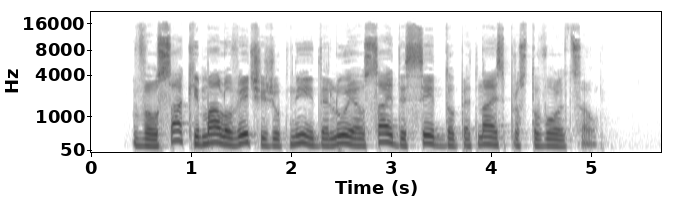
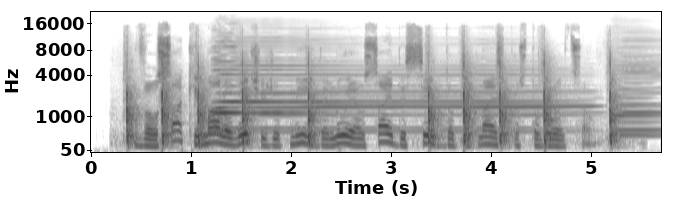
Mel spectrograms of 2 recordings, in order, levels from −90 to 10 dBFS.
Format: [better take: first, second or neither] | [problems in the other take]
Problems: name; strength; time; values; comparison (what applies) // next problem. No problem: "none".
first | background sound (Harmonica + Domestic sounds, home sounds); 2 dB above the speech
